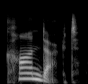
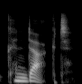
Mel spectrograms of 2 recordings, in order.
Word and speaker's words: conduct: Your behavior is your conduct, but to lead an orchestra is to conduct.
